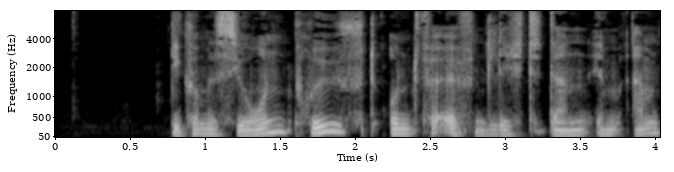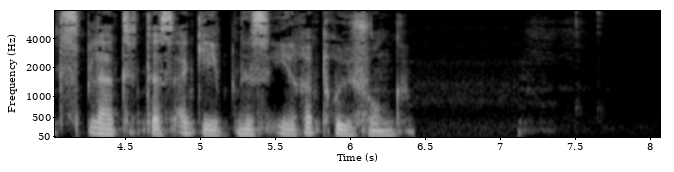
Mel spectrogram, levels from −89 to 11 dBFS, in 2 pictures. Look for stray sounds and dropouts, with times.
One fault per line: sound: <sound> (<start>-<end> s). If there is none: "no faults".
no faults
